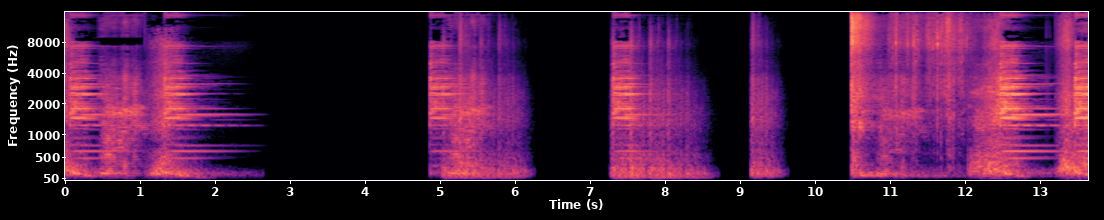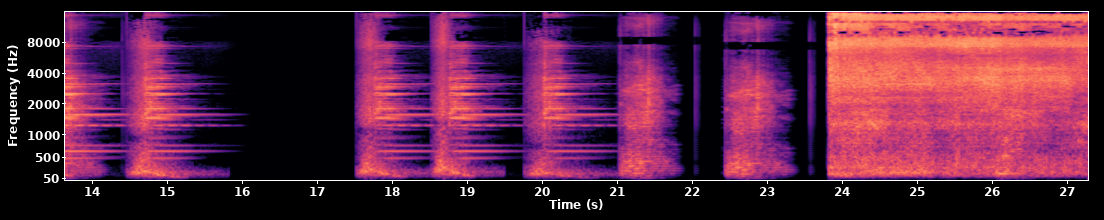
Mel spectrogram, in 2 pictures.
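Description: Blades clash and slash in bursts of ringing game combat sounds.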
